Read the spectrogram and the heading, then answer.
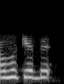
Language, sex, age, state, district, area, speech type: Odia, female, 18-30, Odisha, Malkangiri, urban, conversation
